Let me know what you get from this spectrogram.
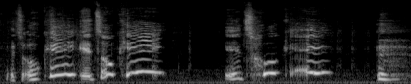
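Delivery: squeaky high, mock-sobbing self comfort, slowing to a wail; mock crying. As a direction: pretend to cry it's okay to yourself. Consoling himself after losing fish.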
